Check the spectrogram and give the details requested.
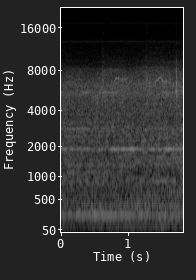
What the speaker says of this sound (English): air conditioner, by the way, in the background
